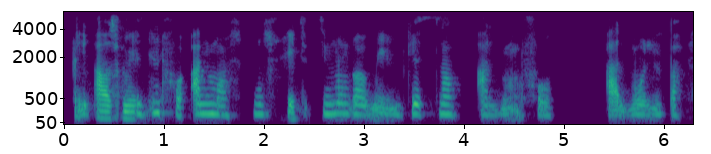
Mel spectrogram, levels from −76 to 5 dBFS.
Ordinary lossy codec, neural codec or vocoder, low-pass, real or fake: Opus, 24 kbps; autoencoder, 22.05 kHz, a latent of 192 numbers a frame, VITS, trained on one speaker; 5.4 kHz; fake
